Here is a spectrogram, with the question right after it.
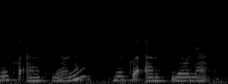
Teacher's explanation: that little glottal stop at the end, first of all, you could miss it very easily and think that it was, you know, just the end of a sentence or breath coming out.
